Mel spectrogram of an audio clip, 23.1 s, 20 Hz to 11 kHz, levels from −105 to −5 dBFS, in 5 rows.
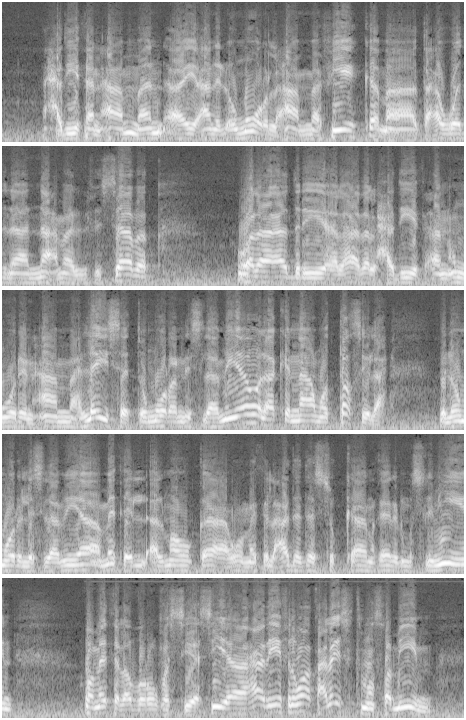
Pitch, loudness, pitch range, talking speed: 115 Hz, -14 LUFS, 110-125 Hz, 115 wpm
